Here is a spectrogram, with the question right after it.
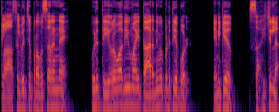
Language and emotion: Malayalam, angry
